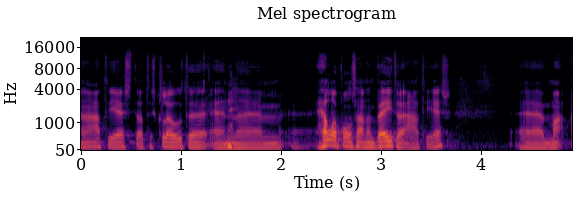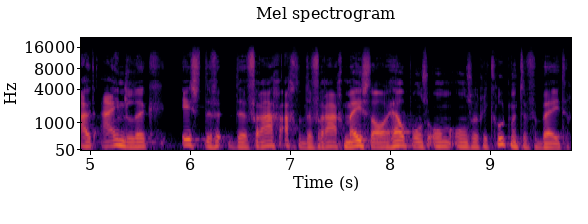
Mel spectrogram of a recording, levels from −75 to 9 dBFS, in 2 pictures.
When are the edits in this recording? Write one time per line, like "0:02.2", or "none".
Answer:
0:05.8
